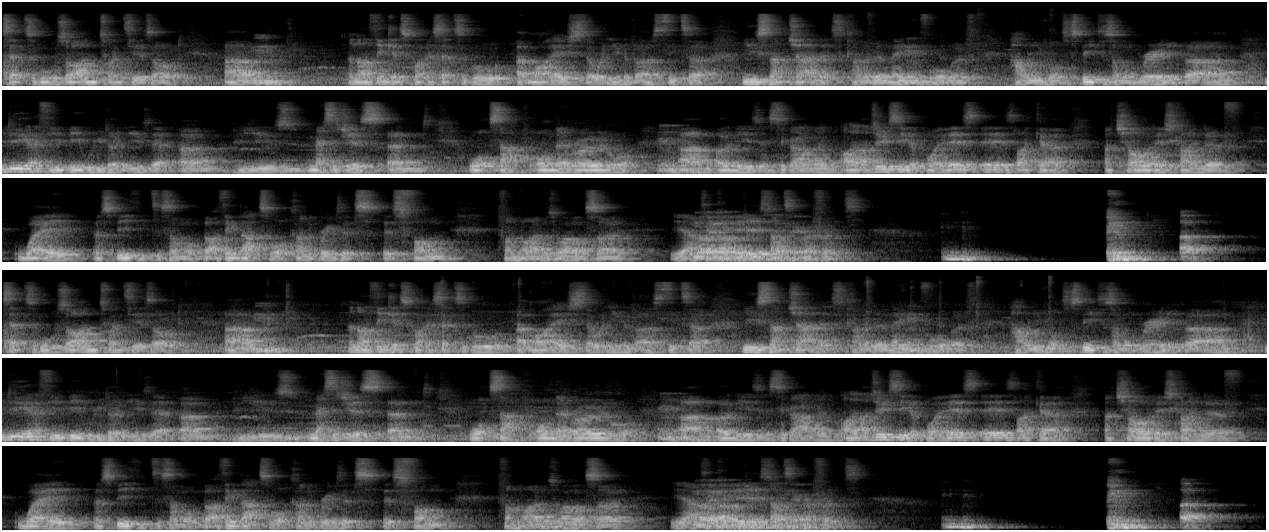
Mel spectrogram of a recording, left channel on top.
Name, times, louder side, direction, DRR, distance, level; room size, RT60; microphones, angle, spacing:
voice 1, 0.0-2.6 3.5-31.5 32.0-34.1, left 1 dB, 5° left, -3 dB, 0.3 m, -21 dB
sound 1, 1.2-19.5, right 3 dB, 75° right, 0.4 m, -37 dB
voice 2, 19.2-19.5 32.2-33.4 34.7-35.0 36.3-36.6 37.1-37.2, left 1 dB, 55° left, -5 dB, 1.3 m, -21 dB
3.0 x 2.9 x 3.4 m, 1.1 s
head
